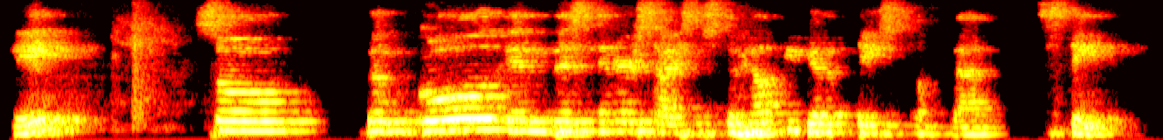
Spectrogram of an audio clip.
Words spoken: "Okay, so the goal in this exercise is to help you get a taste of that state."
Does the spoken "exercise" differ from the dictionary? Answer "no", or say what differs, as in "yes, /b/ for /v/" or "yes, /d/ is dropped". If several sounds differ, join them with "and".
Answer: yes, /s/ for /z/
